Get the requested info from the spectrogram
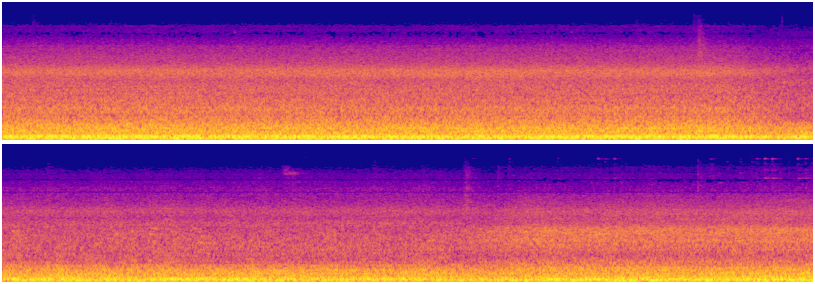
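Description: Cabin noise inside a KTX-Cheongryong high-speed train under way, heard in the vestibule: a steady low rumble with a hiss above it that drops lower in pitch partway through.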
